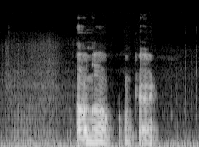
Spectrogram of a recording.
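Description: A large beast growls loudly.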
